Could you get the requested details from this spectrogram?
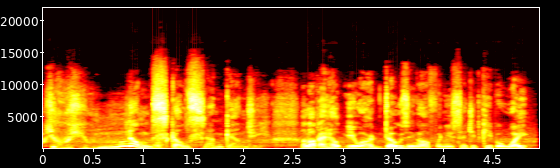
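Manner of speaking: normal talking voice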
